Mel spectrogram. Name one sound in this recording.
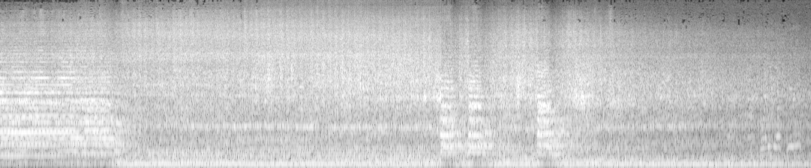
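Train wheels clatter along the rails.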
